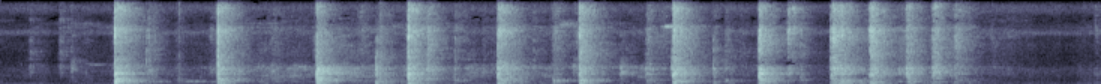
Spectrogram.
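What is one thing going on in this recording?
A ball bounces repeatedly on a hard tiled floor, each bounce ringing with a short echo.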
